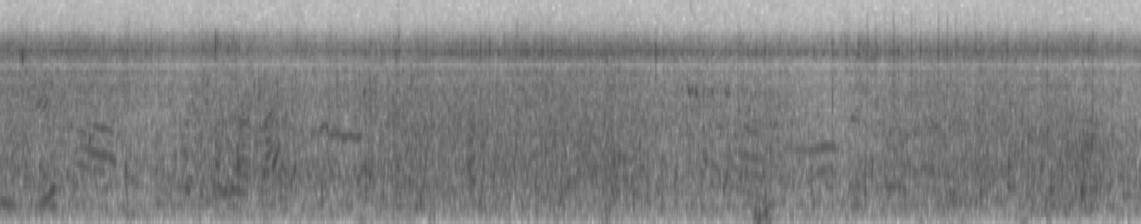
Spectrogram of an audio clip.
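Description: Steady wash of small waves at the water's edge, with faint distant voices.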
